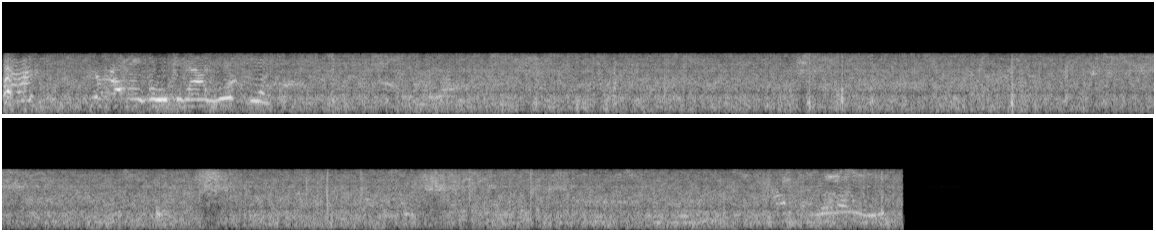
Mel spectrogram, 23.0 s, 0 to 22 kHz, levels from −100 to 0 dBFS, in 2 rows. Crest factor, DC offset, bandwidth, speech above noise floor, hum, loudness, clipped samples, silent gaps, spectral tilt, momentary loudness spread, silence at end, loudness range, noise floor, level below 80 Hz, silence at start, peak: 24 dB; under 0.1%; 4 kHz; over 70 dB; none; -26 LUFS; under 0.1%; none; -2 dB/octave; 12 LU; 2.5 s; 9 LU; under -90 dBFS; -56 dBFS; 0 s; -2 dBFS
